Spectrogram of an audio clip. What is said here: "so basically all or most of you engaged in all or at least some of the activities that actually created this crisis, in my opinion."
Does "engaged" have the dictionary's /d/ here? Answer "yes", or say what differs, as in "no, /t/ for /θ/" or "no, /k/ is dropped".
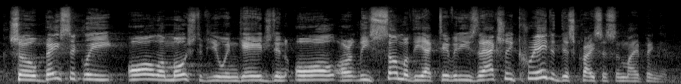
yes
